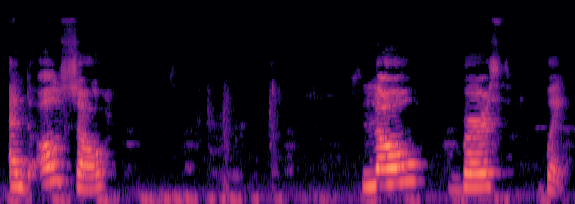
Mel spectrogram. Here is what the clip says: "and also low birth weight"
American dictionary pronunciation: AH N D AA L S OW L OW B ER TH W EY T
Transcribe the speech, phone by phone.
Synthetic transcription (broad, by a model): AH N D AA L S OW L OW B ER S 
